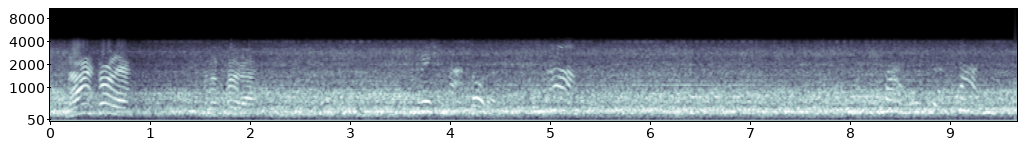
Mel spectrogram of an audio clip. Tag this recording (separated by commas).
Speech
